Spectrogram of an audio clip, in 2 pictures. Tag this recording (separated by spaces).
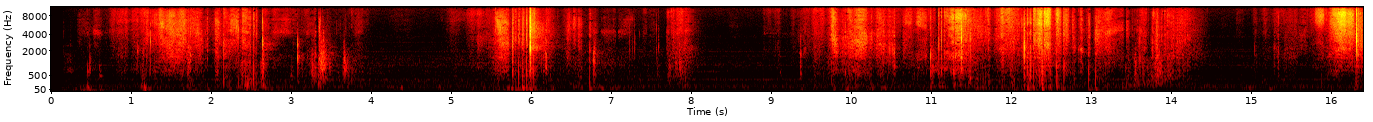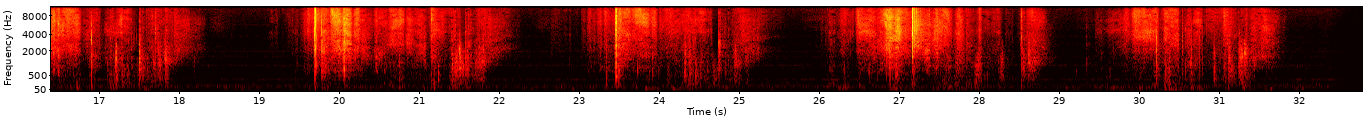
read newspaper turn turning magazine flip books pages reading page paper book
